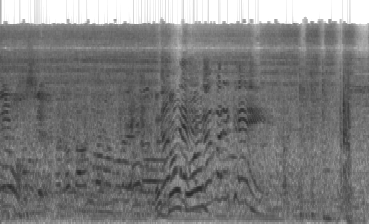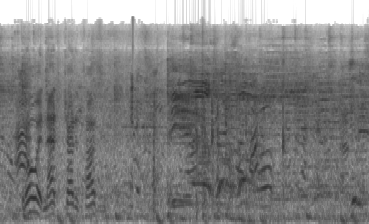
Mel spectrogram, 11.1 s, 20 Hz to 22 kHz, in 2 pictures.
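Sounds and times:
crowd chatter: 0.0s - 11.0s
background music: 3.2s - 11.0s.

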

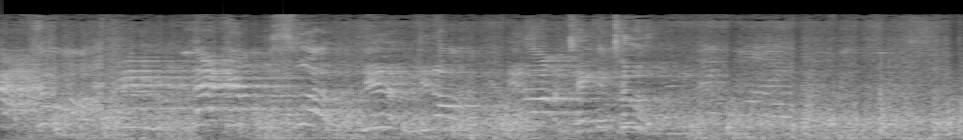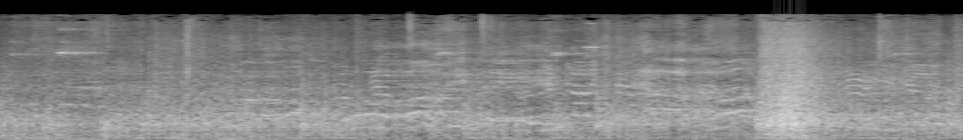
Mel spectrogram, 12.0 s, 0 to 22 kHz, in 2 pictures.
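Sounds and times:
crowd chatter in a hall: 0.0s - 12.0s.

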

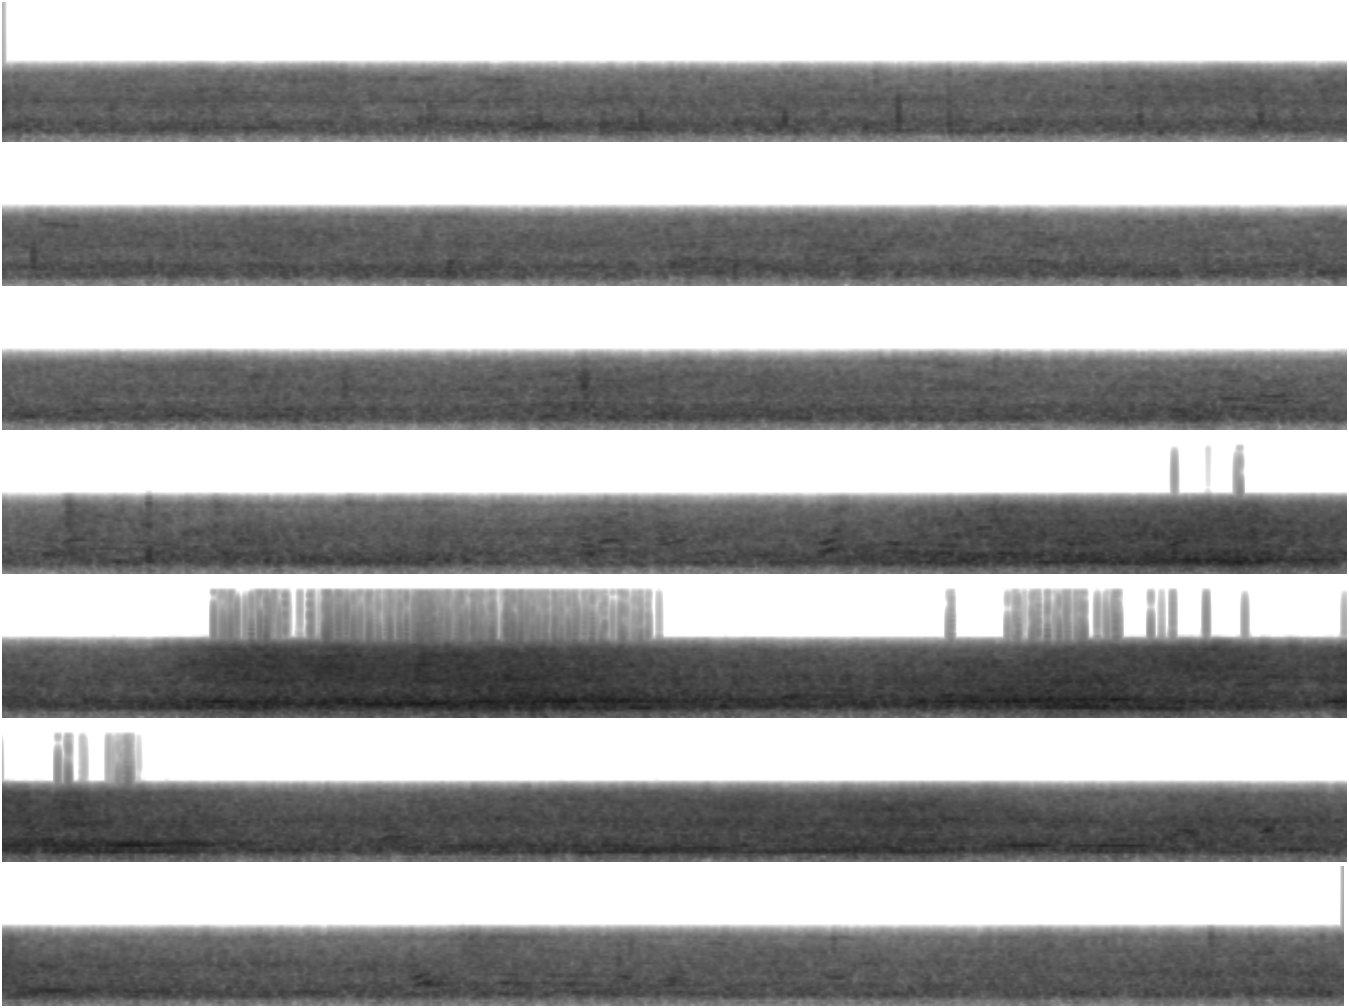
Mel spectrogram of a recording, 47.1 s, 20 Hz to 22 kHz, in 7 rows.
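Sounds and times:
engines idling: 0.0s - 47.0s
pedestrians' voices: 0.0s - 47.0s
street traffic hum: 0.0s - 47.0s.

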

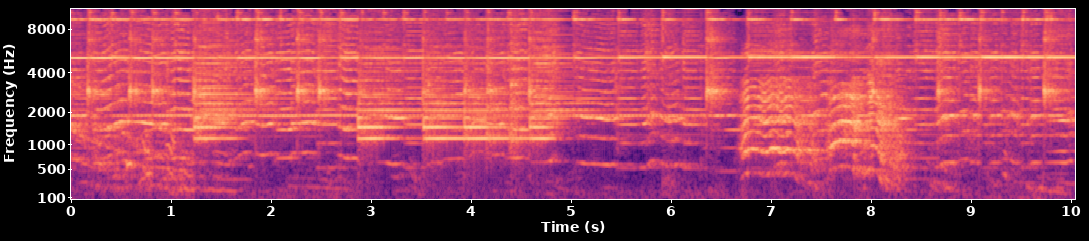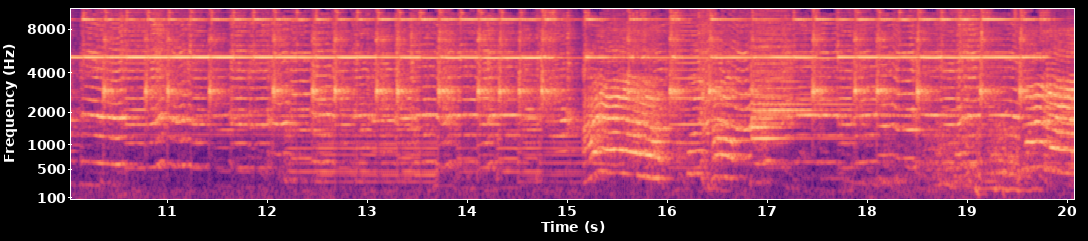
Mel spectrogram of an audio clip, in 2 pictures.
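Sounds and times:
ensemble music with metal percussion: 0.0s - 20.0s
singer crying out: 6.7s - 8.5s, 15.2s - 16.9s, 19.0s - 20.0s.

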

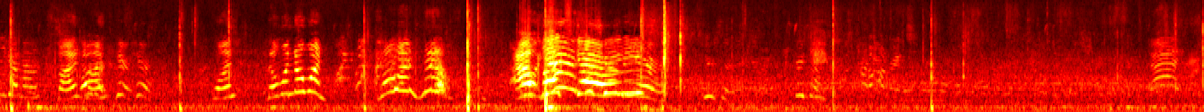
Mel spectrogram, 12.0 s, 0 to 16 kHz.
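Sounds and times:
players shouting: 2.2s - 12.0s
volleyball slaps: 4.6s - 7.0s, 9.2s - 9.8s.

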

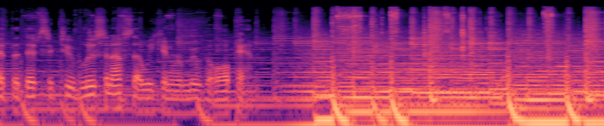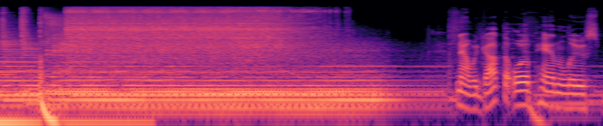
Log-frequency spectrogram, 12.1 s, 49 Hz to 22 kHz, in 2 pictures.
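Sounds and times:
electric ratchet motor whirring: 6.5s - 9.3s.

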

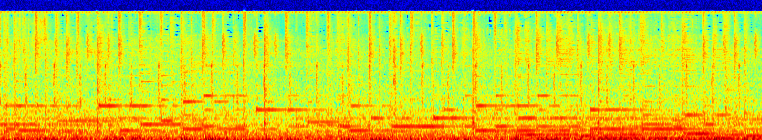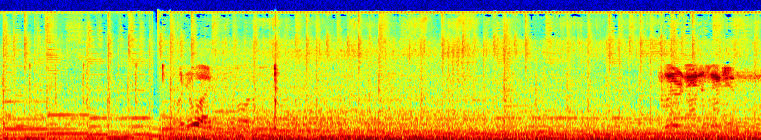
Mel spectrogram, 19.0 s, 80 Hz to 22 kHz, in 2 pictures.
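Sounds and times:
background music: 0.0s - 19.0s
car engine and road rumble: 0.0s - 19.0s.

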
